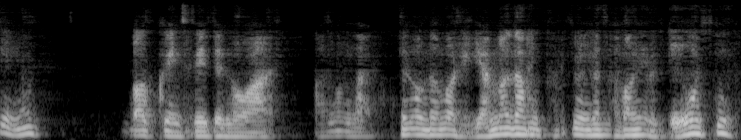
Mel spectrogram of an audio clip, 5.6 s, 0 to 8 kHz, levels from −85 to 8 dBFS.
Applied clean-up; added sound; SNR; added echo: neural mask model DeepFilterNet 3.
